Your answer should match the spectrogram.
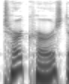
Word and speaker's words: TerKeurst: Many of you ladies out there will know Lisa Turkhurst, and let me spell that for you, L-Y-S-A. Last name is T-E-R-K-E-U-R-S-T.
